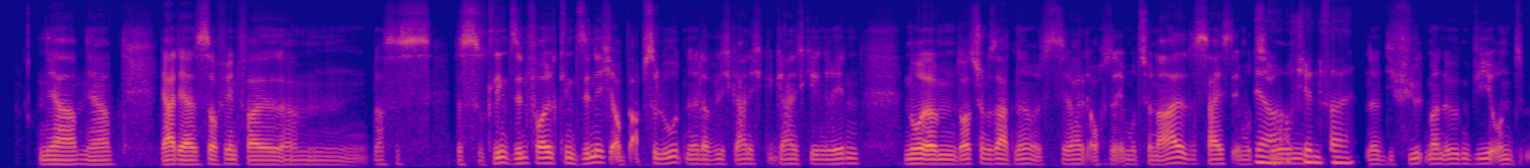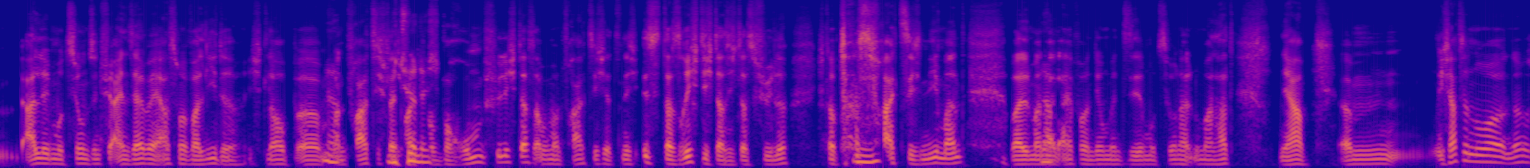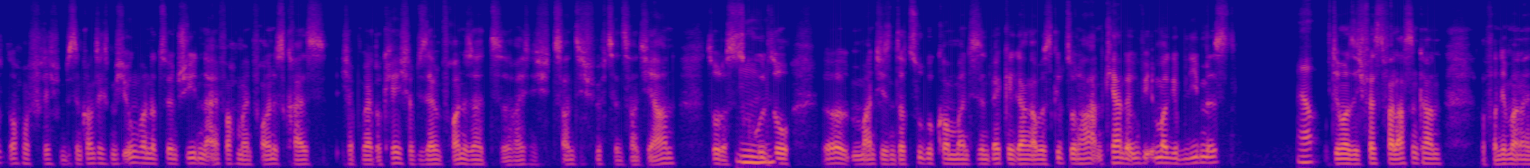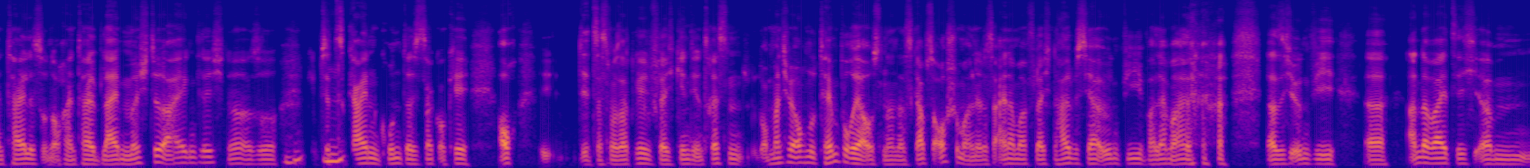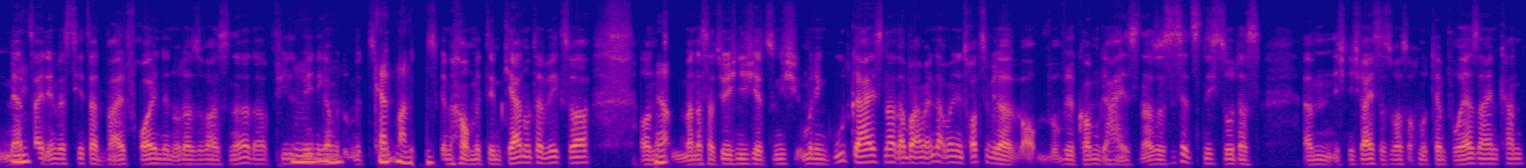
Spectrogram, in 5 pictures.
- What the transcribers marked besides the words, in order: other background noise; laughing while speaking: "das"; chuckle; laughing while speaking: "genau"; snort
- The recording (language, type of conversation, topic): German, advice, Wie kann ich mein Umfeld nutzen, um meine Gewohnheiten zu ändern?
